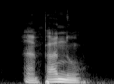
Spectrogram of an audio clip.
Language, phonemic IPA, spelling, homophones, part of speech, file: French, /pa.no/, panneau, panneaux / paonneau / paonneaux, noun, Fr-panneau.ogg
- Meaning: 1. sign; signpost 2. panel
